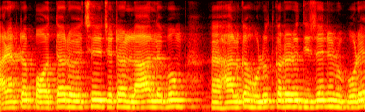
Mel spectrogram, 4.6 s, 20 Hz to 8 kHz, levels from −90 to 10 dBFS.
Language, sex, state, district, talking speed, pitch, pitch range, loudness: Bengali, male, Jharkhand, Sahebganj, 185 wpm, 165 Hz, 155-170 Hz, -13 LUFS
